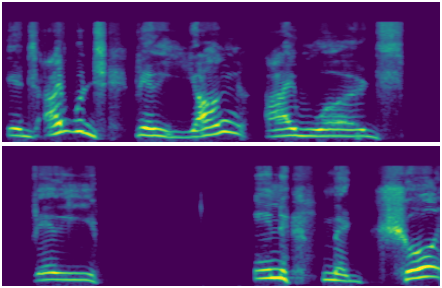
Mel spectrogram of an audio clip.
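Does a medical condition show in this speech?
Yes: cerebral palsy; uses walker and wheelchair.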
